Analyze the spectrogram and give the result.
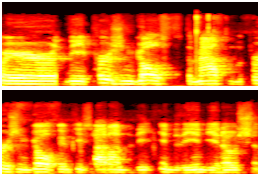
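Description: His is an unremarkable speaking voice, fairly high for a man, with ordinary pitch variation. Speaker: Bible teacher co-host. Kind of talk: casual online Bible discussion.

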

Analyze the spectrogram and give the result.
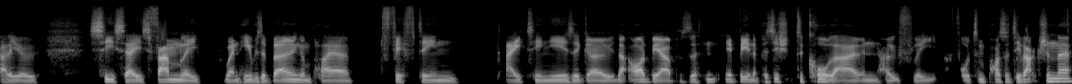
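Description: A man speaks at a moderate pace in a low voice with little pitch movement, his bright, sharp tone captured in a dry, close sound with no echo.

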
